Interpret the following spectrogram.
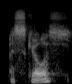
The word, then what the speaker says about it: Aeschylus: To cite Asiphiles, I always forget how to pronounce this name. Apologies. Aeschylus? My Greek is awful, so Yeah, close enough. Aeschylus, yeah.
